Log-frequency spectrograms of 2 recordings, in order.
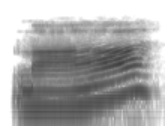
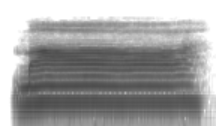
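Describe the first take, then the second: First: The pitch rises from middle to high. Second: The pitch stays high and level throughout. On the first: The word means hemp. "it is said with the mid-rising tone, or second tone" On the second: The word means mother. "it is said with a high level tone, also known as the first tone"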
